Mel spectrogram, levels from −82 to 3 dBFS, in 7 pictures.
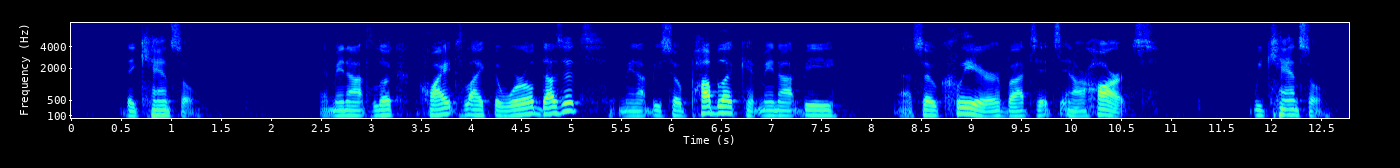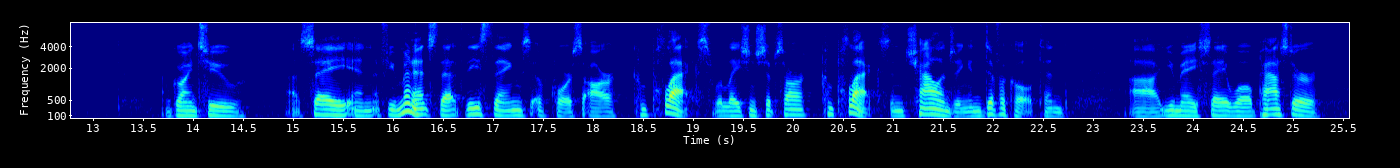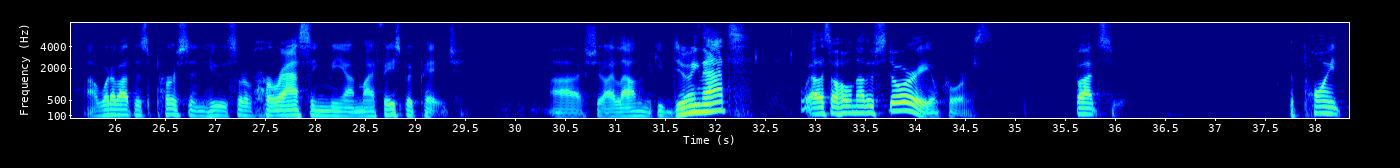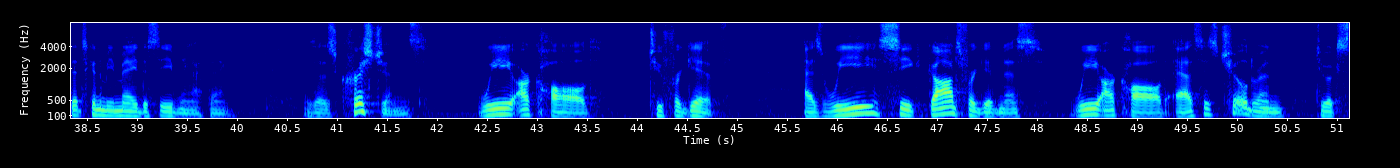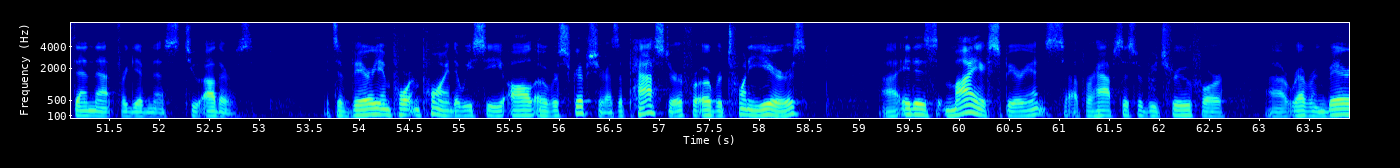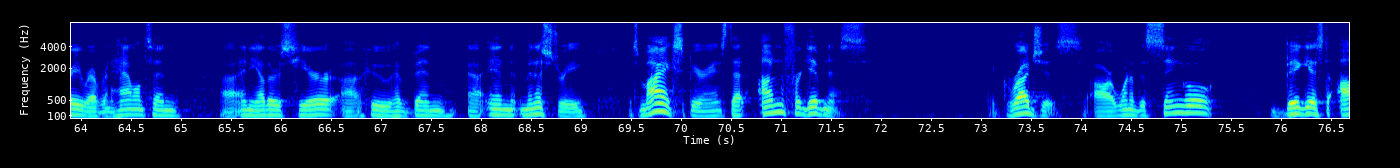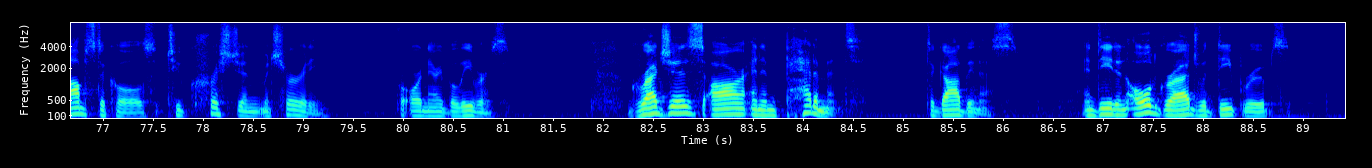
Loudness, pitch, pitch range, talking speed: -43 LUFS, 110 Hz, 100-125 Hz, 140 wpm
